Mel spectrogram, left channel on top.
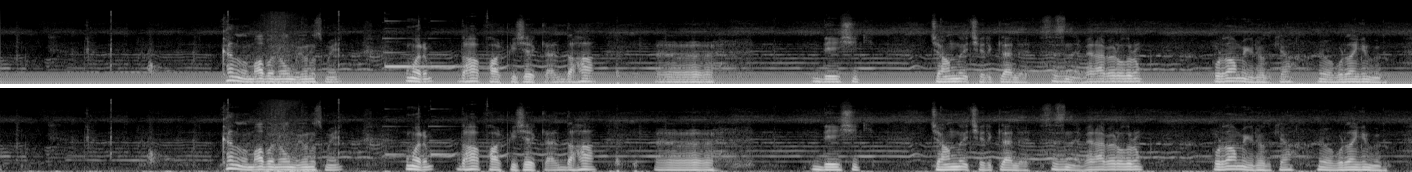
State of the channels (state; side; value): noise; left; hum, 7 dB below the sound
